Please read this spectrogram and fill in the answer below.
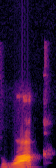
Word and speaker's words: walk: with talk remember that an L before a k you don't pronounce the L for example it's not W it's walk it's not to it's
